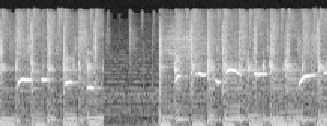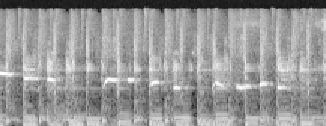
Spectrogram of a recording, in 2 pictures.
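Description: A person whistles a bright, sliding melody in short phrases over a loud, steady rhythmic music backing, pausing briefly near the start before carrying on to the end.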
